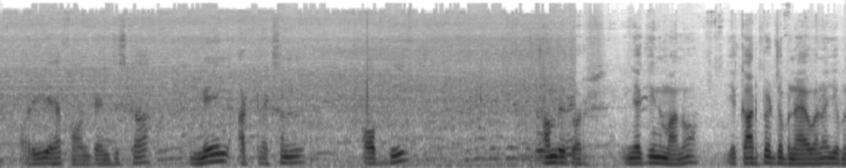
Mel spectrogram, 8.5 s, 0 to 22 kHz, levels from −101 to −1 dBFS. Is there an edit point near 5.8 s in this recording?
yes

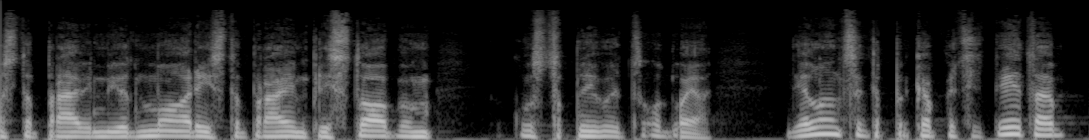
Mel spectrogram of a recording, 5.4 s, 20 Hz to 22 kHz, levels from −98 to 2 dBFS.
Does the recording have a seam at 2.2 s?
no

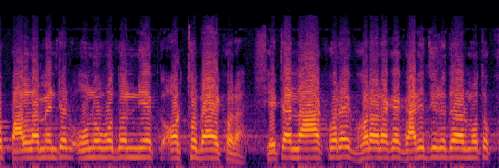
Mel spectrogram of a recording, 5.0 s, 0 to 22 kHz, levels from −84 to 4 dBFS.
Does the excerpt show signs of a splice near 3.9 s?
no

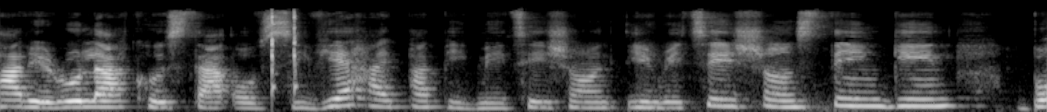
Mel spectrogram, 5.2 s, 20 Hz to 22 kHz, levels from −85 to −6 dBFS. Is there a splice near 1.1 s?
no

